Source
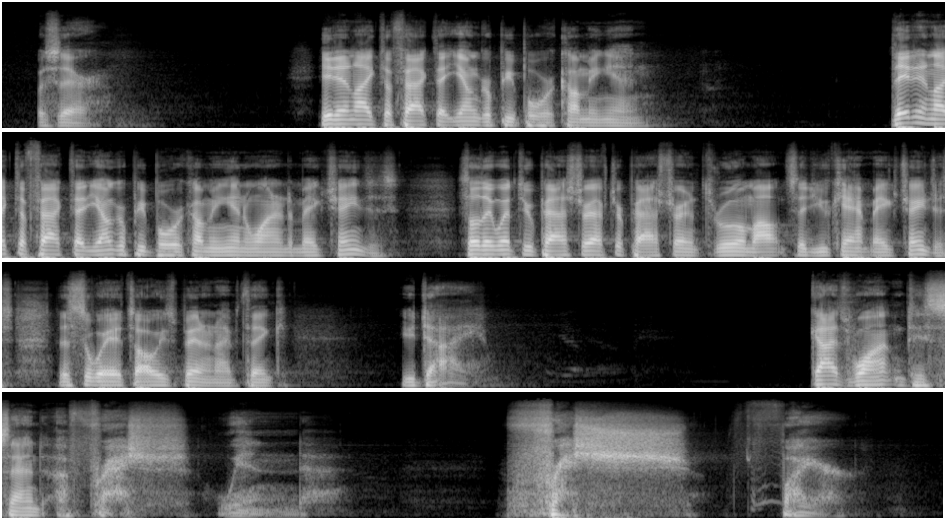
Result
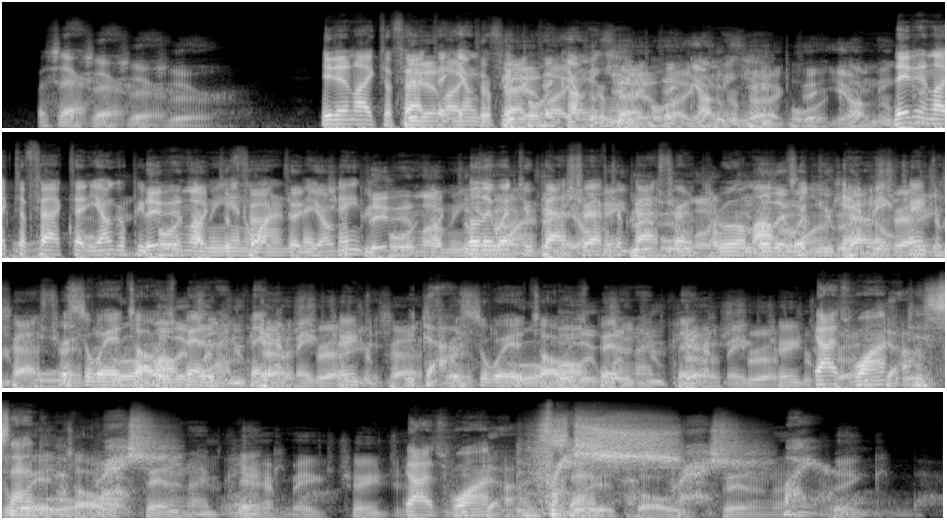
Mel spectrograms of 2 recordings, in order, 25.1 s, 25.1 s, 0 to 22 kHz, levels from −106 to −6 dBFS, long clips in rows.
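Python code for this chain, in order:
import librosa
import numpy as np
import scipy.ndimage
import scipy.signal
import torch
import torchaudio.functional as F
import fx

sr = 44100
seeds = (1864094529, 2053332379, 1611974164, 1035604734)

y = fx.env_lowpass(x, sr, base_hz=440.0, full_db=-25.0)
y = fx.echo_pitch(y, sr, ms=153, semitones=-3, count=3, db_per_echo=-3.0)
y = y * 10.0 ** (3.0 / 20.0)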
